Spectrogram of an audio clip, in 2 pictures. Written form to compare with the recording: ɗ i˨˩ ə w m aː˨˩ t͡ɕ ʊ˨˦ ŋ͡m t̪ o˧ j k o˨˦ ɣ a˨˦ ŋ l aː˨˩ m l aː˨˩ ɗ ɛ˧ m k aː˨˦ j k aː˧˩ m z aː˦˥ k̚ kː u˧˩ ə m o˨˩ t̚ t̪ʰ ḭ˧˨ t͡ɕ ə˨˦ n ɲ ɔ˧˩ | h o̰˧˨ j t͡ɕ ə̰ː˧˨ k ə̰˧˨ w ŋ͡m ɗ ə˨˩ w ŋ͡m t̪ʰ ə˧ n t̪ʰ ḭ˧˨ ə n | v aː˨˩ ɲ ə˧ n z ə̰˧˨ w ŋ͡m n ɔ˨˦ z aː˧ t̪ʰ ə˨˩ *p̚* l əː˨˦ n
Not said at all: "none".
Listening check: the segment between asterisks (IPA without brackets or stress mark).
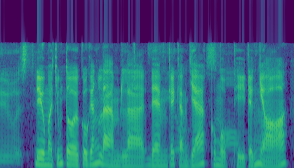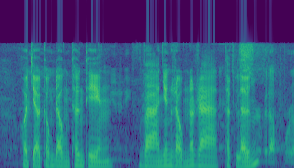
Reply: t̚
